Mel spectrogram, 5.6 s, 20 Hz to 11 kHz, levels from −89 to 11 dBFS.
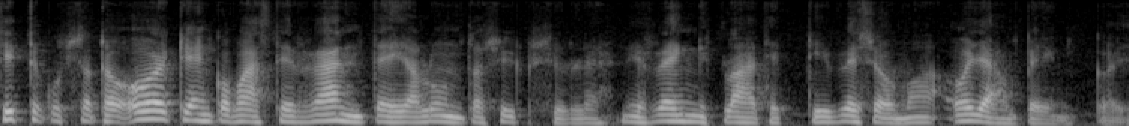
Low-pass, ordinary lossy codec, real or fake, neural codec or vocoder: none; none; fake; vocoder, 22.05 kHz, 80 mel bands, WaveNeXt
